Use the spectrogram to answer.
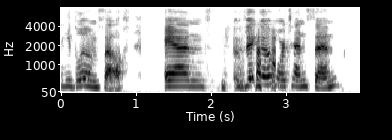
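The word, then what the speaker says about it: Mortensen: How is his name pronounced? Just like that. Mortensson. Oh, I think I mean Mortensson that would make more sense.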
